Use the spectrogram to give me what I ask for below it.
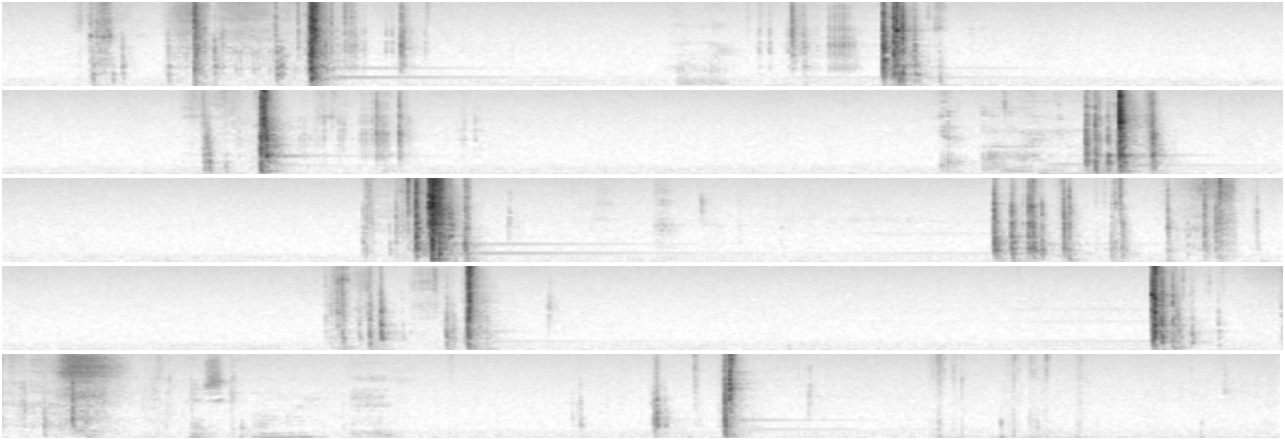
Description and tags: Cordless electronic telephone handling in cradle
